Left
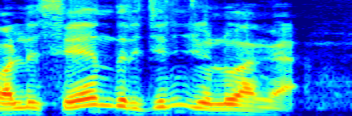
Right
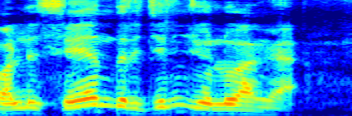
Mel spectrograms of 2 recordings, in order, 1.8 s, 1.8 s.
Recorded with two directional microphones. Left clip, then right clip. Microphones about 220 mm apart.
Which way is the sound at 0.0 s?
55° left (ahead or behind).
